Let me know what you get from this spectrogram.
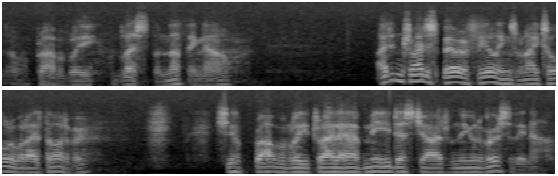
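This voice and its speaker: Earnest, formal male professor, lowish and husky, politely insistent. Vintage radio drama style. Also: lively intonation, moderate pace, darkish tone, exaggerated voice, poor audio. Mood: bitter, sincere. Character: earnest, apologetic male university professor, courteous suitor. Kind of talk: old-time radio drama acting.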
